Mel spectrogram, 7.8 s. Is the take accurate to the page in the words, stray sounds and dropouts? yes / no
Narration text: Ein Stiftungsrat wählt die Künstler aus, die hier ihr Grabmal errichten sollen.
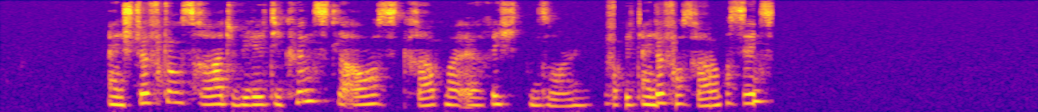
no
